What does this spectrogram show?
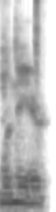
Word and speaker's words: Lanier: Lanier I believe you say Lanier I say Lanier but I wish I said it like the French because then my name would rhyme and I would feel really cool but it is pronounced linear it it should be right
